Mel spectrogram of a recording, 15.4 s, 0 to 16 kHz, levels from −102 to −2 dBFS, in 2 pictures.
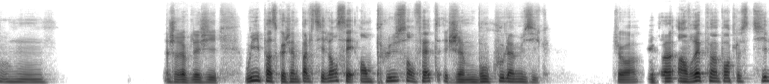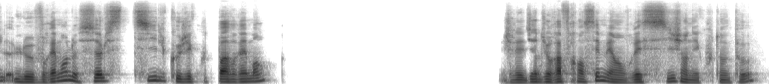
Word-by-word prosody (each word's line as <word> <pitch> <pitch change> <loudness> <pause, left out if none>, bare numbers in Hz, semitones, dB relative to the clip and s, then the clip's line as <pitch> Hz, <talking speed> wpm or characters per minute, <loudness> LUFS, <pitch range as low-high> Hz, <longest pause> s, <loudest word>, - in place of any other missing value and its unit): mmh 105 -2 -8 1.1
je 105 0 -4
réfléchis. 105 -2 +1 0.3
Oui, 155 +6 +5
parce 145 -6 +5
que - - +3
j'aime 120 -2 0
pas 135 - +4
le 120 - -6
silence 145 +5 0
et - - +5
en 120 0 +2
plus, 155 +6 -3
en 145 - +2
fait, 135 +4 0
j'aime 105 -4 +1
beaucoup 120 +5 +1
la 125 - +4
musique. 105 -4 -6 0.6
Tu - - -5
vois? 105 +1 0
Et 105 - -3
p - - -15 0.2
en 125 -2 +5
vrai, 160 +6 +9
peu 160 - -1
importe 135 0 0
le 130 - -4
style, 150 +5 -4
le 110 -1 +1
vraiment 120 - 0
le 165 - +1
seul 140 0 +1
style 155 +3 -4
que 120 - -2
j'écoute 115 0 -6
pas 115 -1 +6
vraiment 125 - -2 2.3
j'allais 100 +2 -3
dire 115 +4 0
du 110 +1 -2
rap 115 +2 +4
français, 120 +7 -2
mais 130 -8 0
en 100 -2 0
vrai, 105 +3 +1
si 125 +4 -2
j'en 115 -7 -1
écoute 95 +1 -10
un 95 - -4
peu. 110 - -6
115 Hz, 200 wpm, -25 LUFS, 105-135 Hz, 2.3 s, vrai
